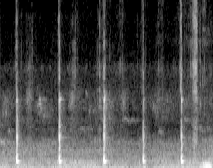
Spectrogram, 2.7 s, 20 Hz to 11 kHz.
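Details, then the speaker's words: Johnson 70 hp outboard, torn down: five sharp metallic clacks as a piston is rocked in its bore; piston-to-wall clearance out of spec (max 0.0055 in) causes piston slap, cylinder scoring and power loss. "what I want you to see is this is what's causing the uh what's causing the is this piston slapping now watch what happens when I move it and hear how much I can move that piston"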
